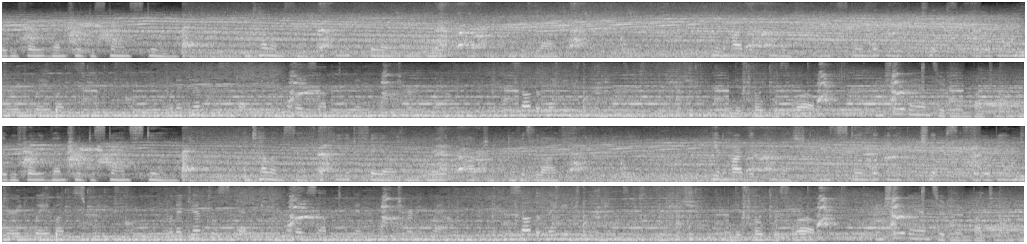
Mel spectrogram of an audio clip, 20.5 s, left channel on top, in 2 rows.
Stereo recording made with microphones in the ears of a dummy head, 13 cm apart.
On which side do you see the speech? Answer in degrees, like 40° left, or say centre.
60° right.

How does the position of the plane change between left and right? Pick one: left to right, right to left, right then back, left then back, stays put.
left to right.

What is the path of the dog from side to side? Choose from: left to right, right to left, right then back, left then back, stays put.
left then back.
